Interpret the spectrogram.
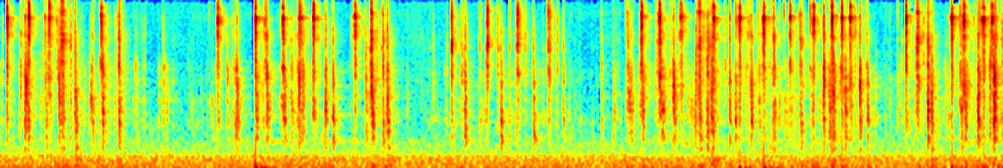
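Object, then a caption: Plastic mechanical keyboard. Both hands type with fingertips and nails on a pink backlit mechanical keyboard with plastic keycaps, producing rapid, bright, crisp clicks that stop almost instantly. The typing comes in quick bursts with short pauses near two seconds and a longer quiet stretch around four to six seconds, over a faint low hum.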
